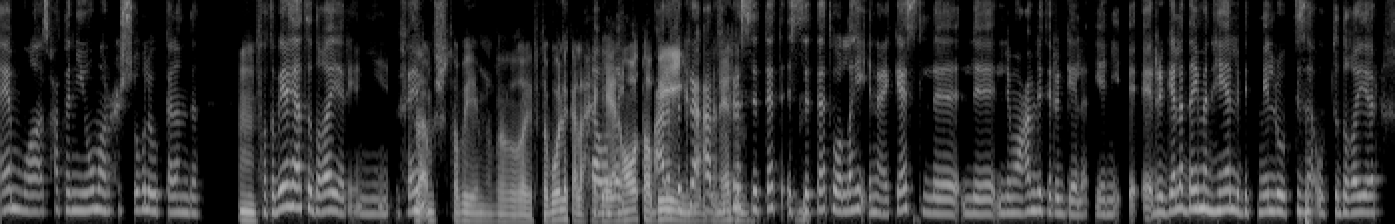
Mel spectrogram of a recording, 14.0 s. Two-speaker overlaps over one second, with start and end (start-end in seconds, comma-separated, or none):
5.9-7.5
